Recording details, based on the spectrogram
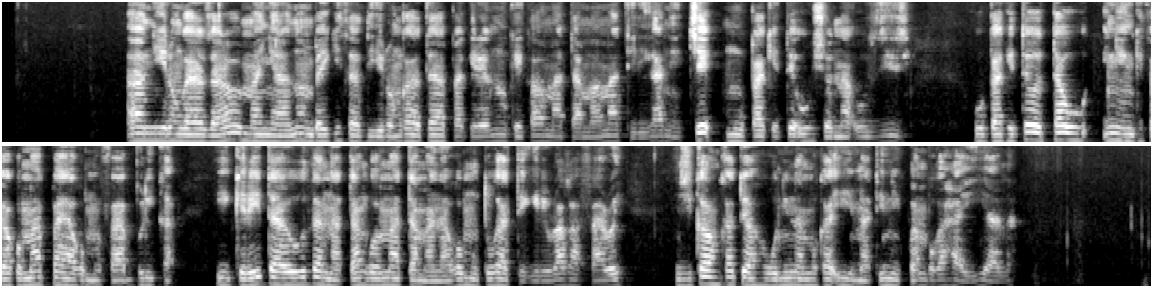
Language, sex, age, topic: Oshiwambo, male, 18-24, agriculture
